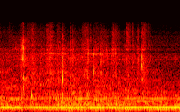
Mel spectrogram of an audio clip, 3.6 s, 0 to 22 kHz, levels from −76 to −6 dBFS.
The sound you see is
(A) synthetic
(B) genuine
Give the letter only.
A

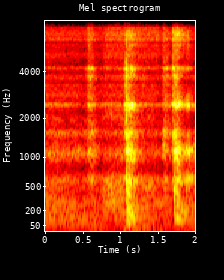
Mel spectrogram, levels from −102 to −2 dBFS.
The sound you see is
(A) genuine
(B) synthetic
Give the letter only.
B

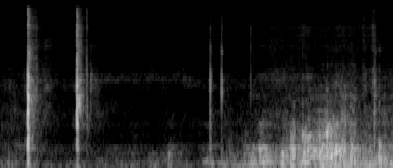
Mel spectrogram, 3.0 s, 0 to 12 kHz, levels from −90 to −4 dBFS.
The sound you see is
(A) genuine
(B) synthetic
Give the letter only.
B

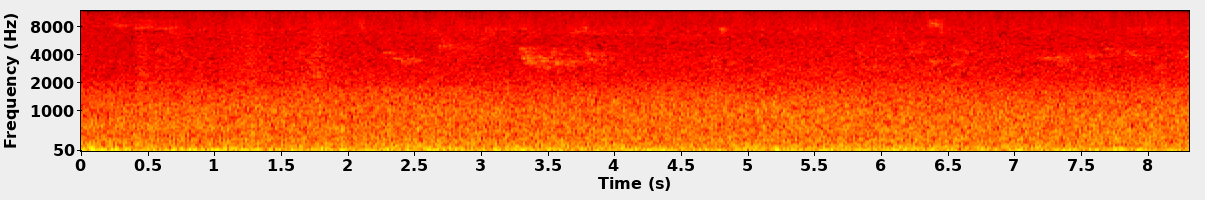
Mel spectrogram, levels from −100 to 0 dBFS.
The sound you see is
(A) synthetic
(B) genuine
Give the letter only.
B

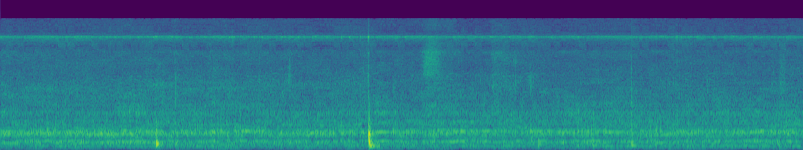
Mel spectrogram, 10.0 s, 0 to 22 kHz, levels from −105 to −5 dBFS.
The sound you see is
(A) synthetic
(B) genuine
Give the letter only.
A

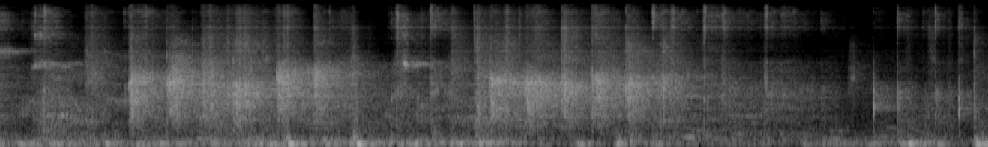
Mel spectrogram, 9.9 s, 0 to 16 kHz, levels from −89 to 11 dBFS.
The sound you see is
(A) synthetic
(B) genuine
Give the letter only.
A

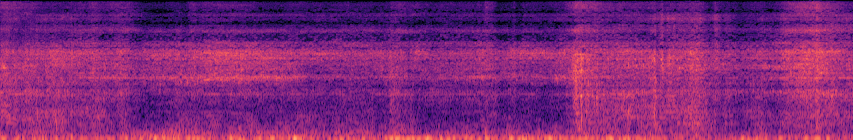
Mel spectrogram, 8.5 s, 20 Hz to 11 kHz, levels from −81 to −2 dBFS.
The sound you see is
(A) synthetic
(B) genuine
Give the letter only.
A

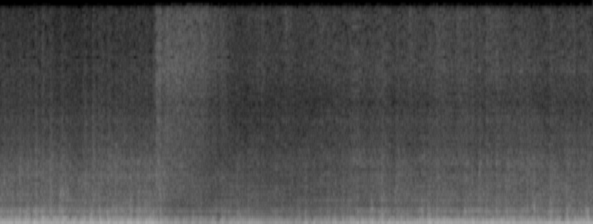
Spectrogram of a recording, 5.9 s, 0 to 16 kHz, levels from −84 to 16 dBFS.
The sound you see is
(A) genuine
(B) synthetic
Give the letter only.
B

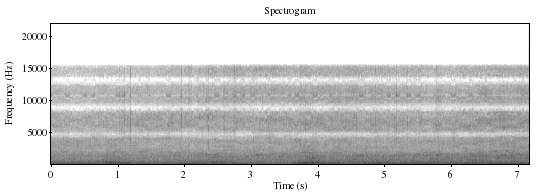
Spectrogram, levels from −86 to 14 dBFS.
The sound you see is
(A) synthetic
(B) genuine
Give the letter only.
A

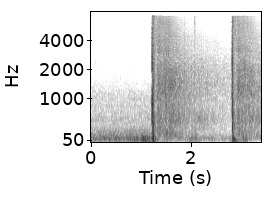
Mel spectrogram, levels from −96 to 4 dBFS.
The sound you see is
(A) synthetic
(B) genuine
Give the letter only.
B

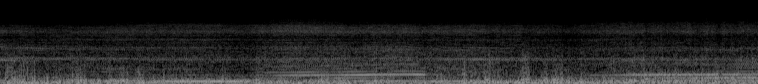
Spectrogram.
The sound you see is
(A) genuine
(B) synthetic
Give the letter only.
A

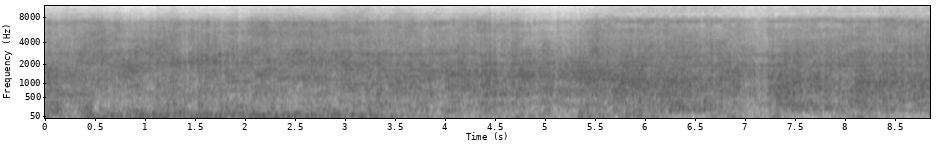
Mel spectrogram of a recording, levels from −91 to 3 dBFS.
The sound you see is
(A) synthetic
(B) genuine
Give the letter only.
A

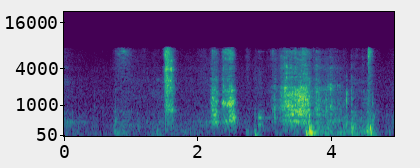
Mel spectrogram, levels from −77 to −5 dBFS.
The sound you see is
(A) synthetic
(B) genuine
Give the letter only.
B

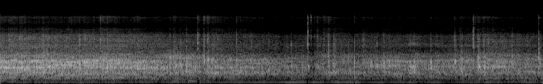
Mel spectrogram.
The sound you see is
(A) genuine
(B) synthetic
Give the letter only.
B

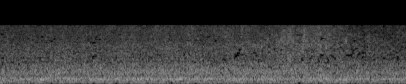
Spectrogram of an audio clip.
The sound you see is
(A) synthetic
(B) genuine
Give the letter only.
B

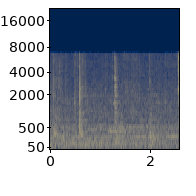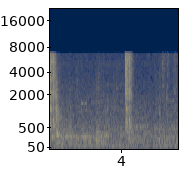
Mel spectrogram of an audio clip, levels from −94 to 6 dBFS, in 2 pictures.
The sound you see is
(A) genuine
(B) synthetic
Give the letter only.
A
